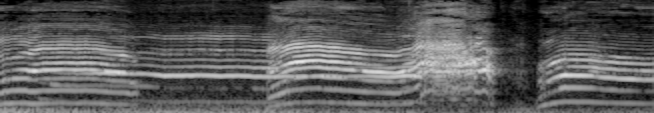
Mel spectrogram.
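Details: Siamese and orange cat fighting over territory: steady harmonic wail, a sharper rising howl, then a harsh noisy hissing burst, a brief hush, and another yowl.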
